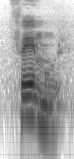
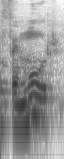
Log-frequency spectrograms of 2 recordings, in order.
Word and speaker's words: fémur: Fémur no termina en esa vocal, termina en R. Yo no digo femur, yo digo fémur. Y cae en eso, en la fe.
